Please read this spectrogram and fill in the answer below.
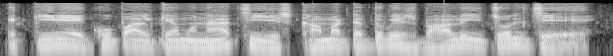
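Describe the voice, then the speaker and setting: A man's voice: mid-range voice, fairly quick, slightly rough, close to an everyday voice. A man voicing a scheming villager who poses as a helpful friend in a cartoon folk tale, with a sly, overfamiliar, wheedling manner. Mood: overfamiliar, prying. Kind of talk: cartoon fairy-tale dialogue.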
